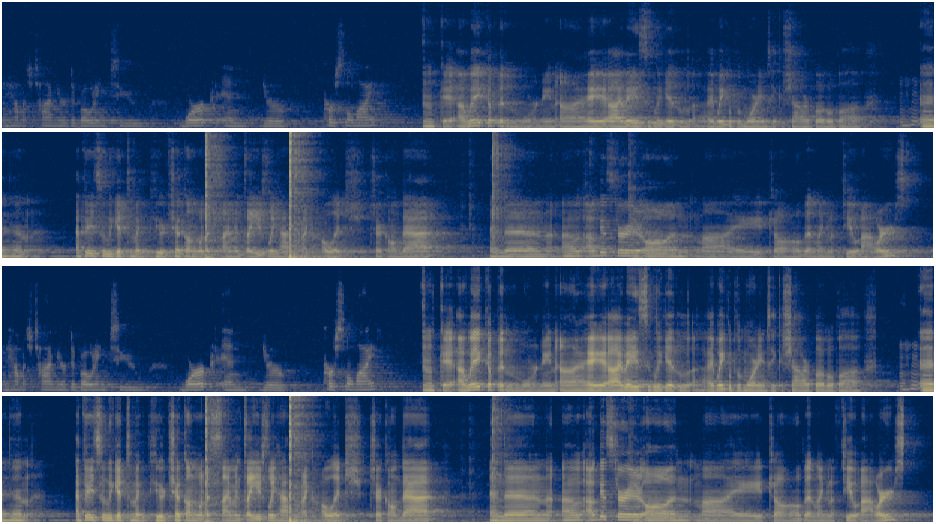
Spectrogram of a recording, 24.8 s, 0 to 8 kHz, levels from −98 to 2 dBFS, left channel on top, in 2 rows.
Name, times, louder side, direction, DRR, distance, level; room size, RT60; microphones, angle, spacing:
voice 1, 0.0-1.9 2.4-3.8 4.3-5.0 12.0-12.3 17.8-18.2, right 4 dB, 40° right, 14 dB, 0.5 m, -48 dB
voice 2, 5.6-11.6 12.2-12.9 13.4-18.2 18.9-24.5, right 5 dB, 90° right, 15 dB, 0.5 m, -33 dB
sound 1, 14.2-21.0, equal, 10° left, 1.1 m, -41 dB
26.0 x 9.6 x 5.2 m, 2.1 s
head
